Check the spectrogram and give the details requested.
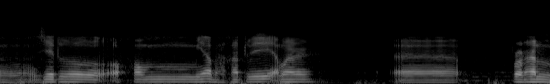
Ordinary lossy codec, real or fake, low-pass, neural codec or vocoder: none; fake; none; codec, 16 kHz, 6 kbps, DAC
